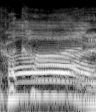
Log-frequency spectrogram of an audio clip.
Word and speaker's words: pecan: In, Oh, I'm sorry, pecan. You got to put the emphasis on the right syllable. It has an A in it, so it's pronounced eh. Okay?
